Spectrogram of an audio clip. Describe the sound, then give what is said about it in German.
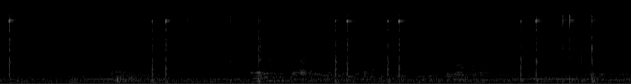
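Irregular, crisp computer keyboard and mouse clicks as someone clicks through cards while building a deck in a card game, tapping in short bursts and scattered single presses over a faint hum, with no talking. “Ich klicke halt jetzt gerade ein bisschen durch so.”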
